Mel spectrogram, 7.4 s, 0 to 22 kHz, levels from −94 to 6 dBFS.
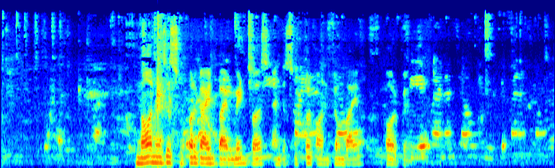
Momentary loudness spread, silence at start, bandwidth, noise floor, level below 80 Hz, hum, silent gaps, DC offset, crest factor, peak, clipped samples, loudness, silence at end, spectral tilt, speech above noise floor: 21 LU; 0.2 s; 16.5 kHz; -45 dBFS; -56 dBFS; none; none; under 0.1%; 20 dB; 0 dBFS; under 0.1%; -19 LUFS; 0 s; -4.5 dB/octave; 27 dB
